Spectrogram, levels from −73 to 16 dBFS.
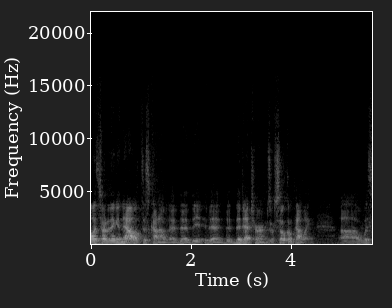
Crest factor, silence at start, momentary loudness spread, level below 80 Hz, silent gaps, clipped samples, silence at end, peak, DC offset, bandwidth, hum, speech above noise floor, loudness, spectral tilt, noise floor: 22 dB; 0 s; 12 LU; -48 dBFS; none; under 0.1%; 0 s; -8 dBFS; under 0.1%; 16 kHz; none; 23 dB; -29 LUFS; -5 dB/octave; -51 dBFS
